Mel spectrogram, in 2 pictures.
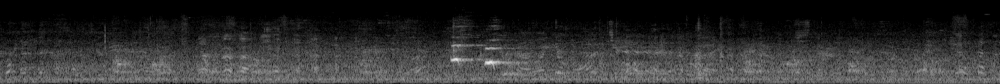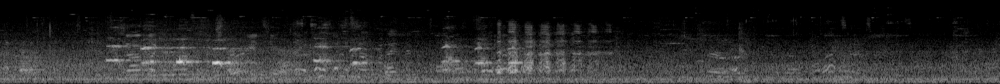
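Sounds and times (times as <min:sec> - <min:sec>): crowd chatter: 0:00.0 - 0:20.0
dog whining and yipping: 0:04.5 - 0:05.4, 0:11.0 - 0:15.3.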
